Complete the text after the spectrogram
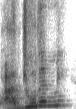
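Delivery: imitating a child yelling help; child screaming help. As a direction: shout it like a scared child. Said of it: "a un niño gritando".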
